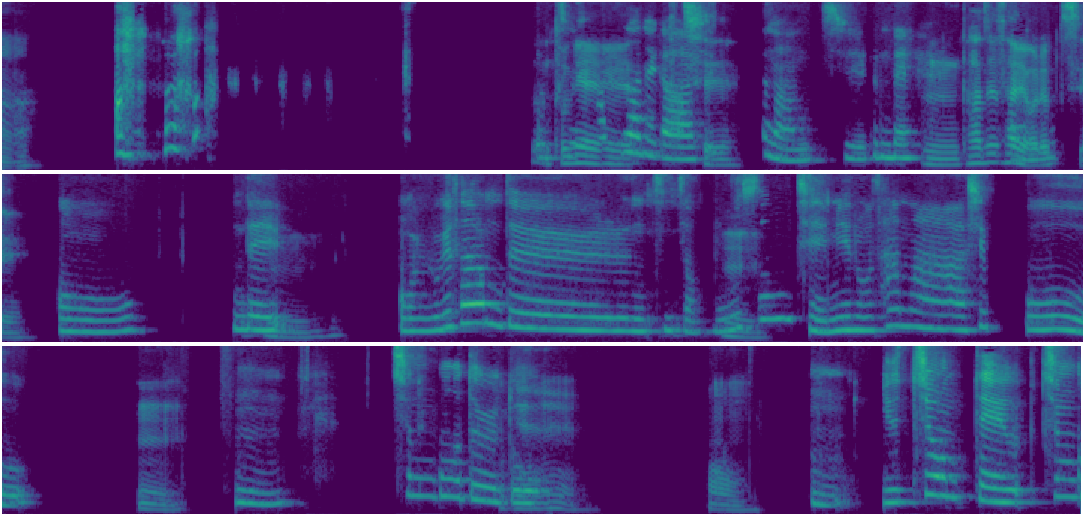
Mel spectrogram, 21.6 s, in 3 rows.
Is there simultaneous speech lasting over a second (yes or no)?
yes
